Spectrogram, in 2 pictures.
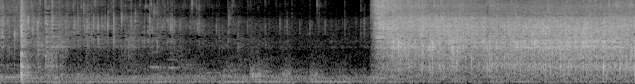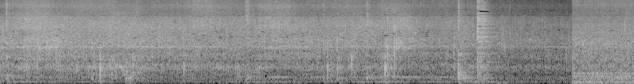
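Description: After a few quiet seconds, a loud, steady sizzle erupts as bay leaf and whole garam masala spices hit hot oil and keep frying vigorously.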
